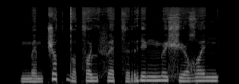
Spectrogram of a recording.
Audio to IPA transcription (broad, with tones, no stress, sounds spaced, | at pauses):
m ɛ˩ m t͡ʃ ɔ˥ t͡s d ɔ˩ t͡s ɔ˨ lʲ f ɛ˨ t͡s ɵ˩ r ɾʲ ɛ˥ ŋ m ø˥ xʲ ə˞˨ ʁʷ e˦ ŋ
